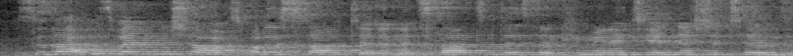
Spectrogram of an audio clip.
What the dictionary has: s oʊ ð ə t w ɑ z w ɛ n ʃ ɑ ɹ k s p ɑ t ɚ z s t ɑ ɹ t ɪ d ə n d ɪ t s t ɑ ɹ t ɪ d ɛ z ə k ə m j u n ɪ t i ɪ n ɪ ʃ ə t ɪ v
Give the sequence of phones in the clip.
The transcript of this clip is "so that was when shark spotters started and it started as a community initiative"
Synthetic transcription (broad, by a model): s oʊ ð ə t w ɑ z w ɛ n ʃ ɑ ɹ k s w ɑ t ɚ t s t ɑ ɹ t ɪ d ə n ɪ t s t ɑ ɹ t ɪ d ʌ z ə k ə m j u n ɪ t i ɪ n ɪ ʃ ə t ɪ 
